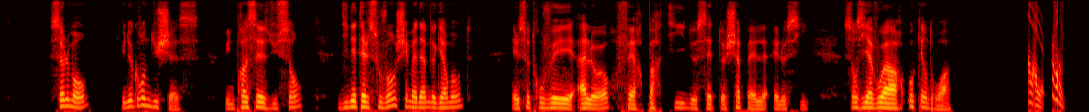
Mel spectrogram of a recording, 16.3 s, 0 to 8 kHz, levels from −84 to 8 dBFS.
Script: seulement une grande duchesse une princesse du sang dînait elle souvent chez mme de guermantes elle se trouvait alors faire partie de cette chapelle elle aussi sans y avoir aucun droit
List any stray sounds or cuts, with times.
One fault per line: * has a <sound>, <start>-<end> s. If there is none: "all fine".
* has a chirp, 15.4-16.0 s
